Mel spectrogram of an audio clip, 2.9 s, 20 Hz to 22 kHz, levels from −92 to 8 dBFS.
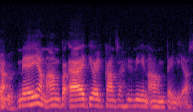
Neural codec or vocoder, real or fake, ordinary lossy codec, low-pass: none; real; none; 19.8 kHz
